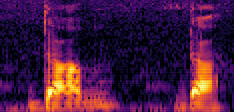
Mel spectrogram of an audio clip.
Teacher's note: One stressed syllable followed by unstressed syllable. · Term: trochee or trochaic foot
